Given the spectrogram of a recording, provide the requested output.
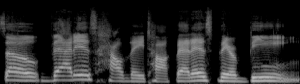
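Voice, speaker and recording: Very deep and low in pitch, a woman with an American accent speaks with vocal fry and ordinary pitch variation, the sound dry and close with no echo on a very clean recording with a silent background. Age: 60s. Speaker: podcast co-host, teacher. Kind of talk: casual chat.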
